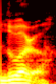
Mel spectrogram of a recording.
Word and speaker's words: Duero: What about the Ribera del Duomo? – Del Duero. Yeah. Good pronunciation.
